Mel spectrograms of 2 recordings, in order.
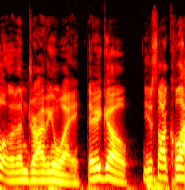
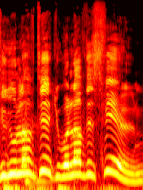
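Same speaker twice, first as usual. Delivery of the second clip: put-on French accent, raised pitch; 6 semitones higher than usual. Joking about Les Miserables, putting on a French accent. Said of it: "That's my French accent".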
